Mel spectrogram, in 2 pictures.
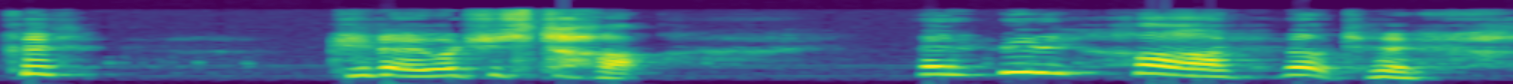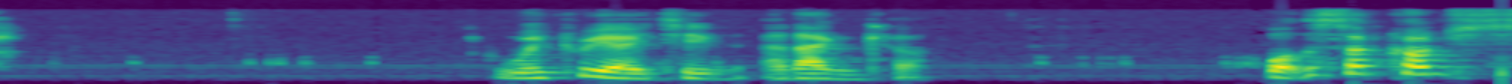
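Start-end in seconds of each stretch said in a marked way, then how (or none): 0.0-4.8 high, slow words stretched by a real yawn; yawning helplessly through the line. Real, not acted. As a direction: caught mid-yawn while talking. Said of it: "and yawn yourself".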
